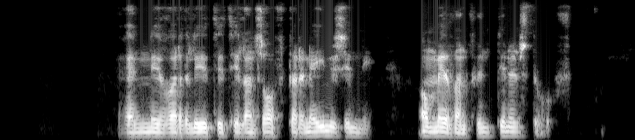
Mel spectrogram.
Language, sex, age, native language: Icelandic, male, 20-29, Icelandic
